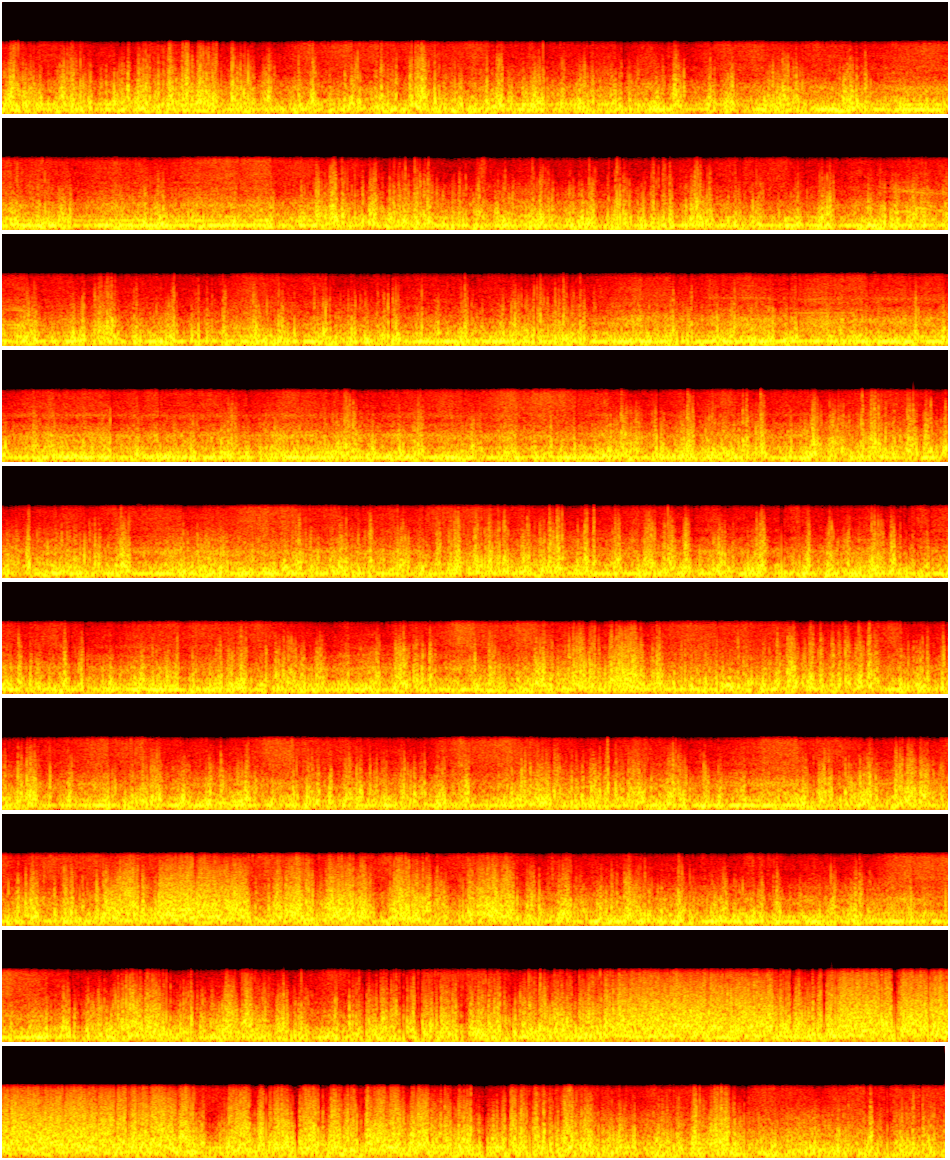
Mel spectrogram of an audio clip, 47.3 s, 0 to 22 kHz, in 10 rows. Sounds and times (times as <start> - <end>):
Motorboat, speedboat: 0.0 - 47.2
Sailboat, sailing ship: 0.0 - 47.2.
